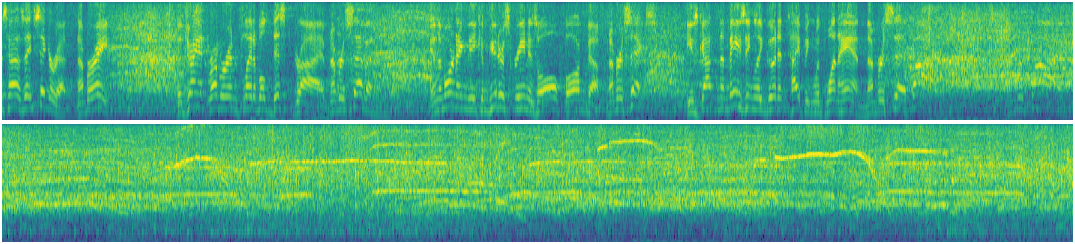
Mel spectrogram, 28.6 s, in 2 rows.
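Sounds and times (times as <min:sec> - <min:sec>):
speech: 0:00.0 - 0:12.6, 0:13.6 - 0:14.0
audience cheering and whooping: 0:01.4 - 0:02.8, 0:04.8 - 0:05.9, 0:11.9 - 0:28.5.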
